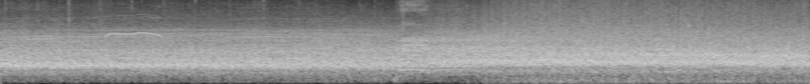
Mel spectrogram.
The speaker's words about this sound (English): Listen to this crowd as Bob Spillane comes up with a pick at the end of this to close out this football game.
